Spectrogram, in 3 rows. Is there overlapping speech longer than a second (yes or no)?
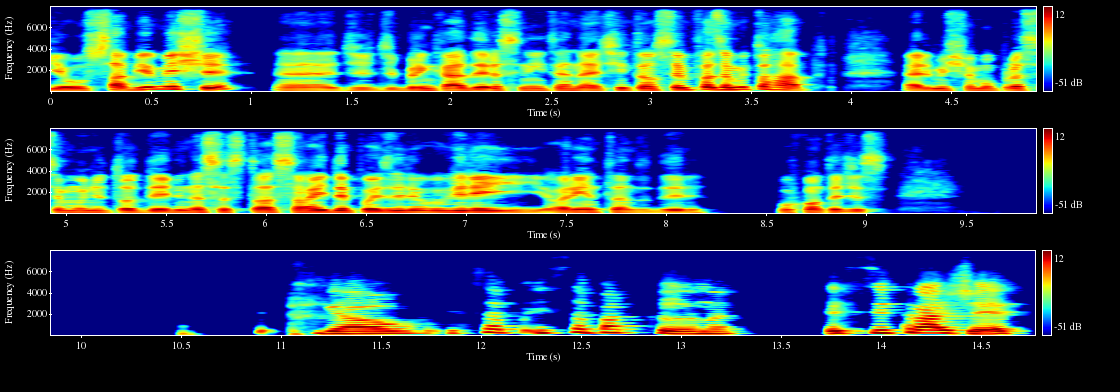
no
